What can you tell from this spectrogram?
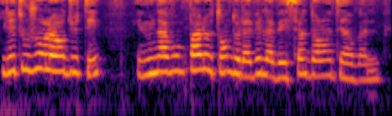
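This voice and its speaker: Woman reading a contrary male hatter, storybook, brisk, scornful, fairly high voice. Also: fairly even intonation, warm tone, close to an everyday voice. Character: proud, contrary male hatter at a tea party.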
